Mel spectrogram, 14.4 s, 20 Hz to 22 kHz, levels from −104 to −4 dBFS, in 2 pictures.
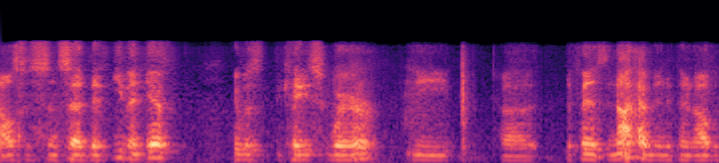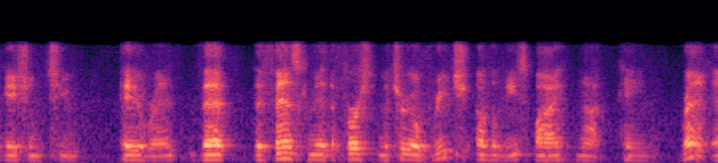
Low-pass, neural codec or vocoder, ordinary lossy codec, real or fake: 7.2 kHz; codec, 16 kHz in and 24 kHz out, 1 kbps, XY-Tokenizer; Opus, 16 kbps; fake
